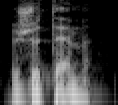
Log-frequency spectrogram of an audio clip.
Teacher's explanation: Par exemple, dans je t'aime, pas de e entre t et m, mais attention, devant deux consonnes, tu le gardes parfois juste pour que ça roule mieux à l'oral. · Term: e muet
